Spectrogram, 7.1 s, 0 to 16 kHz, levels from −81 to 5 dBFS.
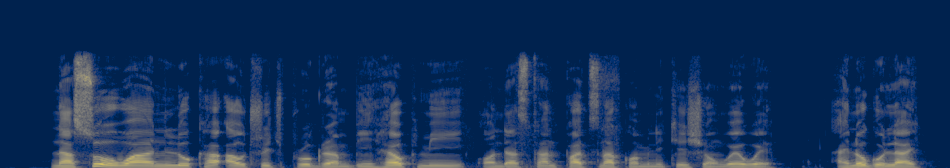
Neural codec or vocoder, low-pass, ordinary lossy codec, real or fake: none; 10.8 kHz; none; real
